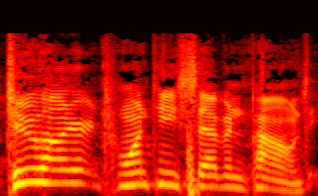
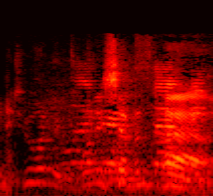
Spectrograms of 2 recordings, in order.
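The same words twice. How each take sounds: First: "Two hundred twenty-seven pounds." spoken slowly, each word weighted; slow emphatic reveal. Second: Whispered reveal. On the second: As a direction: whisper "Two hundred twenty-seven pounds." barely voiced, hushed. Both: Shown as a demonstration.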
